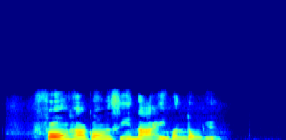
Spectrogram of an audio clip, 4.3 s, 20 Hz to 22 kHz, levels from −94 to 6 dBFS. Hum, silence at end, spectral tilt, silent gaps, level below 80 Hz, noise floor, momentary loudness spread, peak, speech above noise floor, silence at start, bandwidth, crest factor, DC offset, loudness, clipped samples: none; 1.1 s; -4 dB/octave; none; under -90 dBFS; -86 dBFS; 19 LU; -6 dBFS; 60 dB; 0.7 s; 8 kHz; 22 dB; under 0.1%; -26 LUFS; under 0.1%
